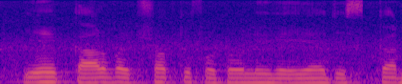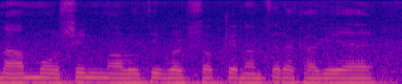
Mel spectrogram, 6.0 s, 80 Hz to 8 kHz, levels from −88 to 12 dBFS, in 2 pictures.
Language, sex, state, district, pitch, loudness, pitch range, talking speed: Hindi, male, Bihar, Muzaffarpur, 120 Hz, -38 LUFS, 120-125 Hz, 200 wpm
